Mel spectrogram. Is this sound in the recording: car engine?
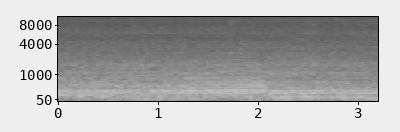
yes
